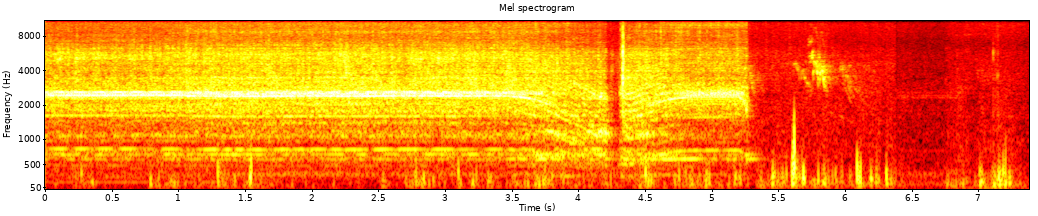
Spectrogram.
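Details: 2011 Audi A6 C7 2.0 TDI, 180,000 km, electromechanical parking brake released via VCDS service mode for rear pad and disc change: thin steady high whine about four seconds, pitch dropping as rear motors wind back, then clicks.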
